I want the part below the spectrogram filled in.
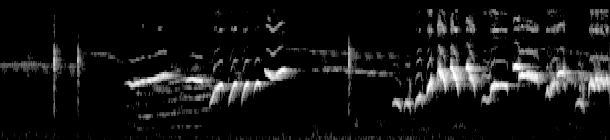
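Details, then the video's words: White-rumped shama, murai batu, song used as a master recording for training kept songbirds: bursts of rapid, varied chirps and rising whistled notes, with brief harsh squawky phrases and short pauses between strophes. "Suara Burung Murai Batu Sambo Bahan Pancingan Lawan Materi Masteran Gacor"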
